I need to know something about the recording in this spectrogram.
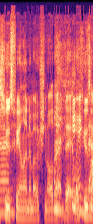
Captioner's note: laughs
